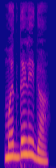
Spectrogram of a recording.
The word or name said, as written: ಮದ್ದಳೆಗ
